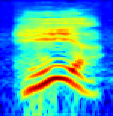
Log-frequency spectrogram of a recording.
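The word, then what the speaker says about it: هي: Kemudian yang ini dibaca hiya.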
